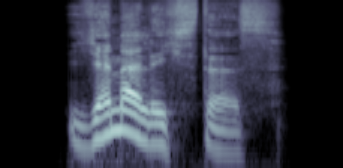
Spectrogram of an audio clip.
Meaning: strong/mixed nominative/accusative neuter singular superlative degree of jämmerlich
- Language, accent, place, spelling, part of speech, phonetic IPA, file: German, Germany, Berlin, jämmerlichstes, adjective, [ˈjɛmɐlɪçstəs], De-jämmerlichstes.ogg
